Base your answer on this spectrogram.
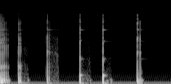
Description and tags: some odd percussion, made with a bowl stroke by the microphone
